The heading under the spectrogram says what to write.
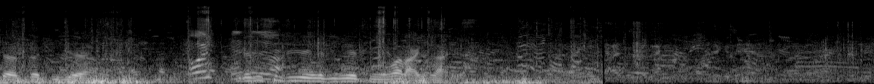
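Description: At 6.03 s the recording likely switched its input to a poorer device, either another microphone or a headset's call profile, and it stays on that device until the clip ends at about 8.7 s. The switch leaves a gap of about 20 ms. After it the band stops near 7.6 kHz, so the sound loses its top and turns duller. The level drops by roughly 5 dB, and a new background noise appears, sitting roughly 50 dB under the signal.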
